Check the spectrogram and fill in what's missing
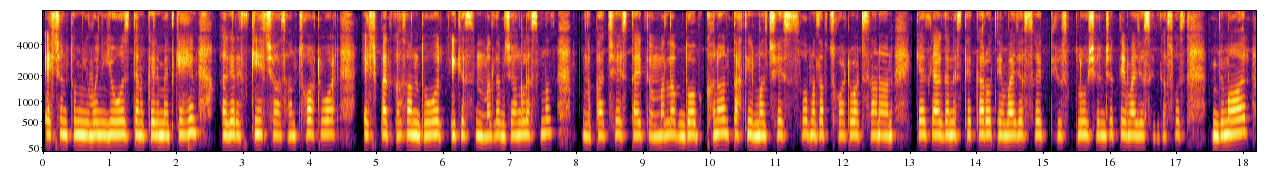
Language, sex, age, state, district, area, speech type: Kashmiri, female, 30-45, Jammu and Kashmir, Baramulla, rural, spontaneous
